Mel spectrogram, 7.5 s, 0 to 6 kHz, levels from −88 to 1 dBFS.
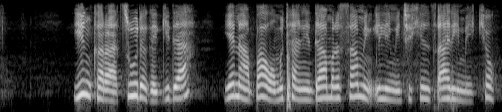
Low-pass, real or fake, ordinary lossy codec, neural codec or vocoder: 5.4 kHz; fake; none; codec, 16 kHz, 16 kbps, FreqCodec, larger model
